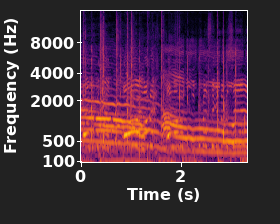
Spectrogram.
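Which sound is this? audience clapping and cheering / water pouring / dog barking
audience clapping and cheering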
